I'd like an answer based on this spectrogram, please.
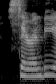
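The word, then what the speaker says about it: Serenbe: Serenby, it's spelled S-E-R-E-N-B-E.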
